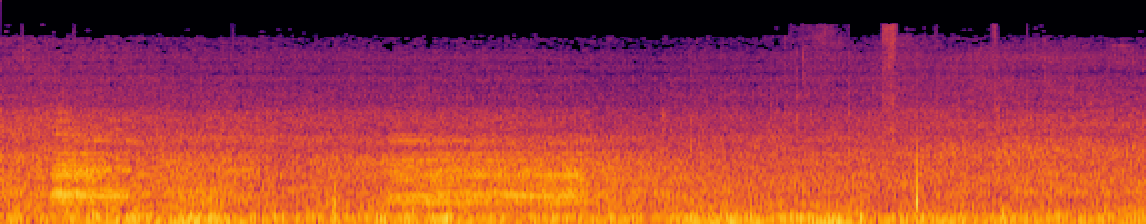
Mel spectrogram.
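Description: Diesel freight locomotive's multi-note air horn sounding a short blast and then a longer one, at a grade crossing, over a steady low rumble.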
